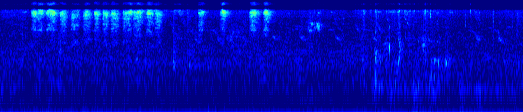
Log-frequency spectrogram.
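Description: Small birds chirping: a quick run of short, high notes for about three and a half seconds, then a few scattered fainter calls, over a steady background hiss.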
